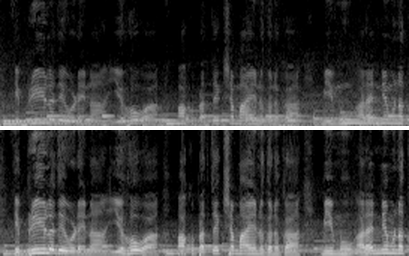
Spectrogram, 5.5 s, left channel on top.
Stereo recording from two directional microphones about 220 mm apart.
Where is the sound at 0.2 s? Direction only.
25° right (ahead or behind).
